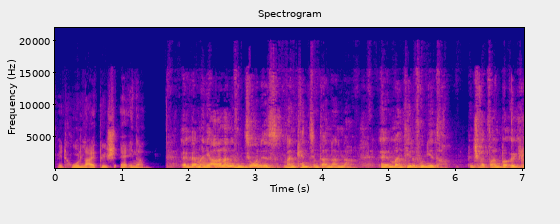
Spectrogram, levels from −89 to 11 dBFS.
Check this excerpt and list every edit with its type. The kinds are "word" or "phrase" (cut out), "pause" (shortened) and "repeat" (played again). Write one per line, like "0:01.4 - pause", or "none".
0:02.7 - word
0:03.9 - word
0:05.7 - phrase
